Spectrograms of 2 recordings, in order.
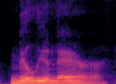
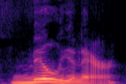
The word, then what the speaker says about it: millionaire: Here's a fun word to say with stress at the end, as in millionaire. Or at the beginning, millionaire.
